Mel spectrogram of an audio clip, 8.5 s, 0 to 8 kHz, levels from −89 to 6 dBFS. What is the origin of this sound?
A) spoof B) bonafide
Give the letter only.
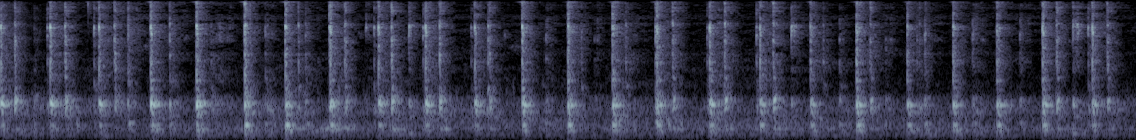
B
